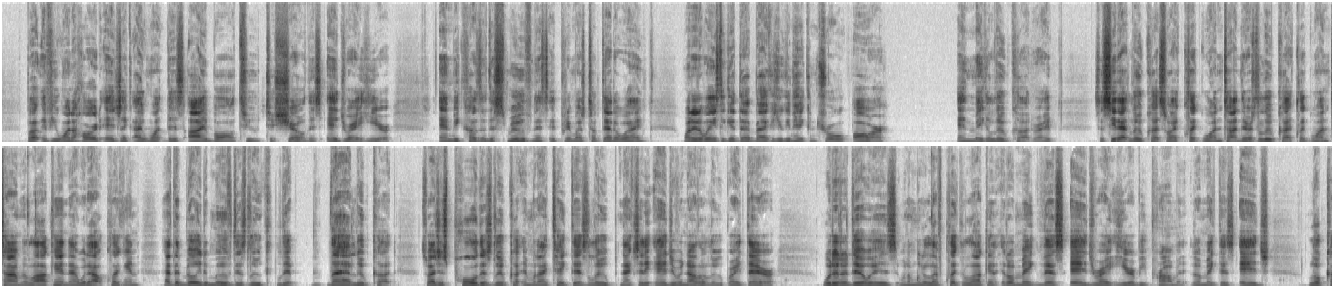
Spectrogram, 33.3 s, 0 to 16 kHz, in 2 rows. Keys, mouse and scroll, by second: 10.6 ctrl+r.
